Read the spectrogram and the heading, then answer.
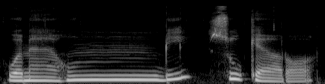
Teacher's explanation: میم کے بعد با تو یہ اخفا شفوی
